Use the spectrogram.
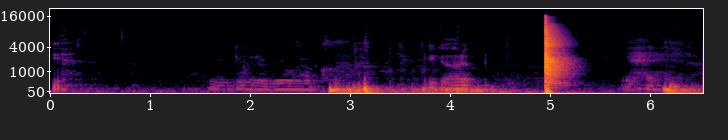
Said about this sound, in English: Yeah, it's a nice one. It's a nice fucking clap.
